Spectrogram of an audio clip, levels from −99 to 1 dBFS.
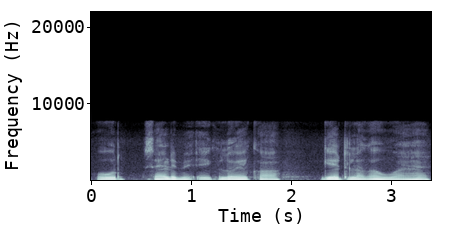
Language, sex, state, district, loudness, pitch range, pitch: Hindi, male, Uttar Pradesh, Saharanpur, -16 LUFS, 125-135 Hz, 130 Hz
